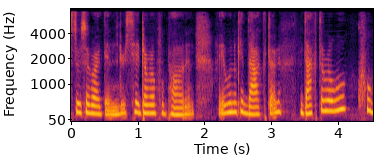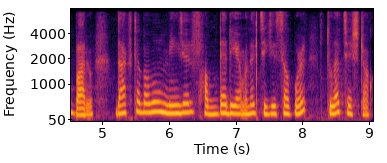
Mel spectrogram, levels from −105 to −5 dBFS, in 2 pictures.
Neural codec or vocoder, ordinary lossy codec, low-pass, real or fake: codec, 16 kHz, 1.1 kbps, Voila-Tokenizer; none; none; fake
